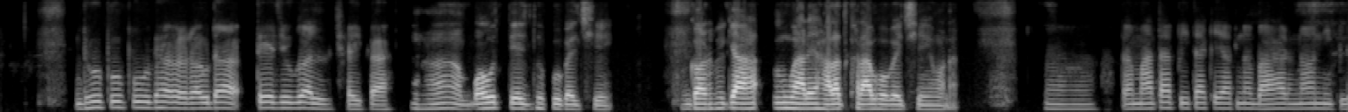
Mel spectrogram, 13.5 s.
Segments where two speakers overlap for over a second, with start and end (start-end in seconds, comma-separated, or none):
none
